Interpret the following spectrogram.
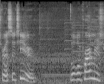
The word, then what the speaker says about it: Recettear: Recettear, huh? Recettear. Mispronounced it even slightly, and... so, I had to look this up. She's actually referencing racketeering?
